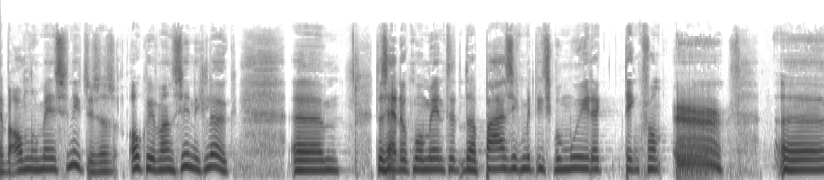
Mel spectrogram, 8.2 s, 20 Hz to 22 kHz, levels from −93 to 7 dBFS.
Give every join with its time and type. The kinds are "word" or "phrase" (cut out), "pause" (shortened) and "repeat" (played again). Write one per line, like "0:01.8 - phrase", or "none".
0:04.6 - word
0:05.5 - word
